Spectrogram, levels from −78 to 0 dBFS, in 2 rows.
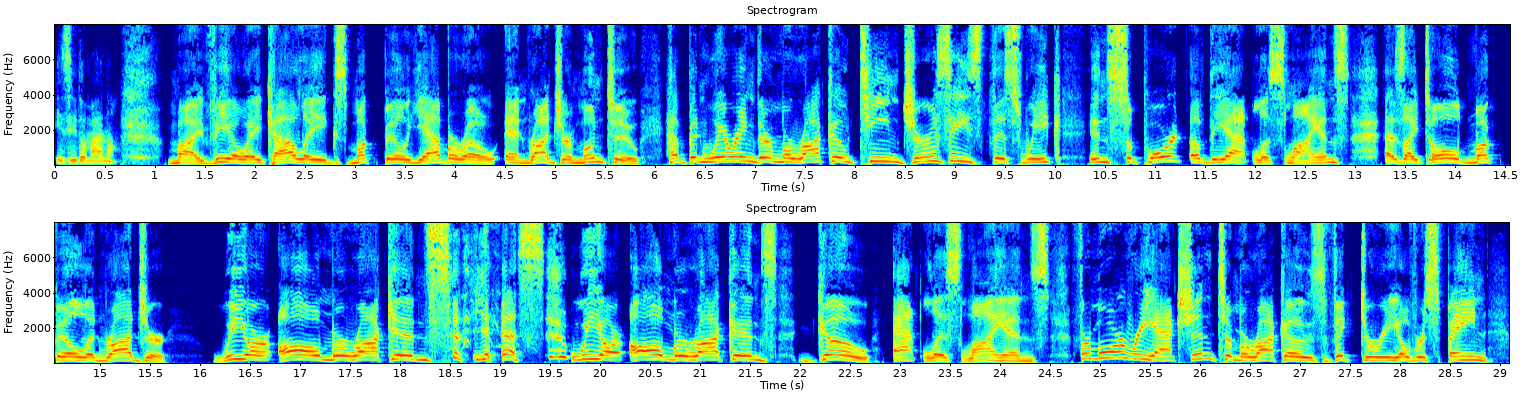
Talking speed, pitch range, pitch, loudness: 100 wpm, 170-225 Hz, 195 Hz, -16 LUFS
